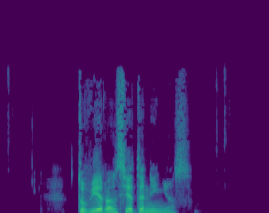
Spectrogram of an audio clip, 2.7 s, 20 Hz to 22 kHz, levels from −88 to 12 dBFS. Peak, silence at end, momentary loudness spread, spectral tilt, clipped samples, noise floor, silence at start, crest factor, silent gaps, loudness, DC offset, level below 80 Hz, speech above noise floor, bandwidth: -8 dBFS; 0.8 s; 20 LU; -4 dB/octave; under 0.1%; -70 dBFS; 0.8 s; 20 dB; none; -25 LUFS; under 0.1%; -74 dBFS; 44 dB; 15.5 kHz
